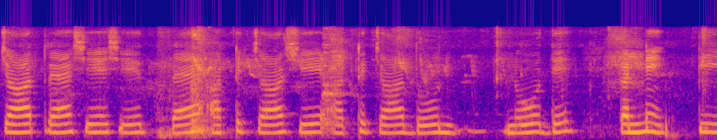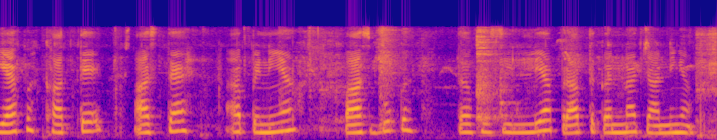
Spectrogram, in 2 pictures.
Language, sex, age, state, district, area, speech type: Dogri, female, 30-45, Jammu and Kashmir, Udhampur, rural, read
